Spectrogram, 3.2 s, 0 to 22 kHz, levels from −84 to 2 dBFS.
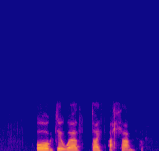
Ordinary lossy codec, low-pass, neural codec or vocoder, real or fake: Opus, 16 kbps; 7.2 kHz; none; real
